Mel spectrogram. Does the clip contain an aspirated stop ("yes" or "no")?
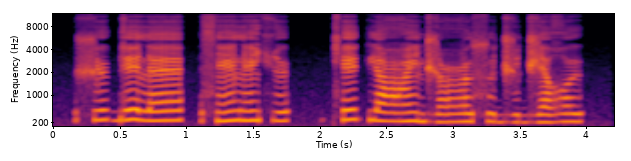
yes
